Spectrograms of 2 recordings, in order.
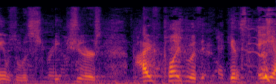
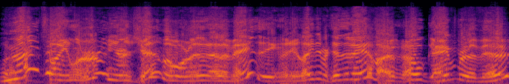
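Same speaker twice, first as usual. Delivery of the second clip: mocking parody voice, higher and louder; 7 semitones higher, 4 dB louder than usual. Reading out a chess event invitation, mocking imitation of another person's voice. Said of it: "Tyler's interpretation of my voice".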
